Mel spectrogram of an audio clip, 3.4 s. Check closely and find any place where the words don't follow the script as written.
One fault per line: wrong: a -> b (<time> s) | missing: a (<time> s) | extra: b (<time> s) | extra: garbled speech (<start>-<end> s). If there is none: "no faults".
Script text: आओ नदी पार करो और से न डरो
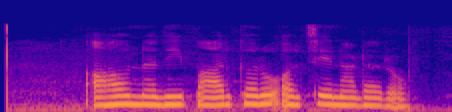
no faults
